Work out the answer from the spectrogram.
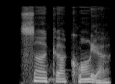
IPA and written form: səˌkɑːkəˈwiːə (Sakakawea)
